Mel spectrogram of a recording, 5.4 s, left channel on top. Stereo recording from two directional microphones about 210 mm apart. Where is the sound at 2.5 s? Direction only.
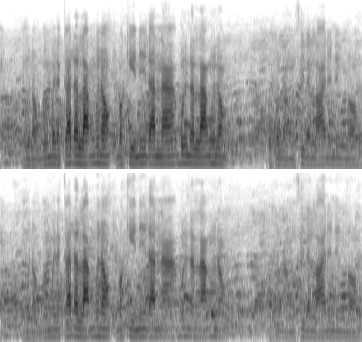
20° left (ahead or behind).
